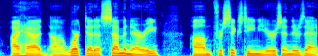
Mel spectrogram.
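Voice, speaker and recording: A man speaks at a medium pitch in a plain, everyday voice, on a very clean recording with a silent background. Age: 60s. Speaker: university president. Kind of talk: interview.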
